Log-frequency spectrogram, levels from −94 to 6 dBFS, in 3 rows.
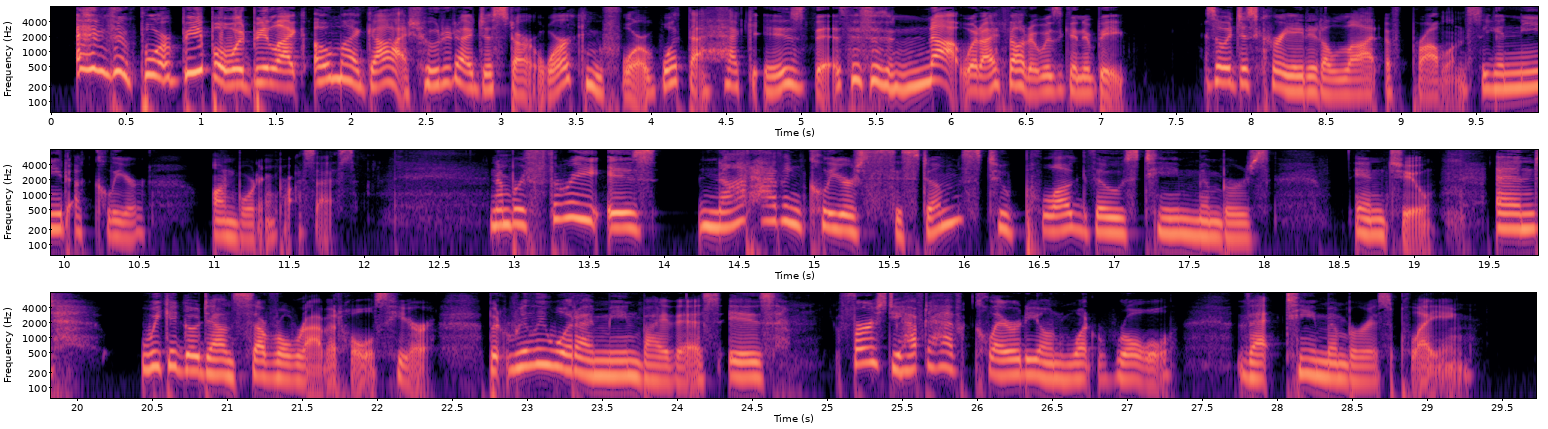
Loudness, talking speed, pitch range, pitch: -21 LUFS, 185 wpm, 165-250 Hz, 205 Hz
